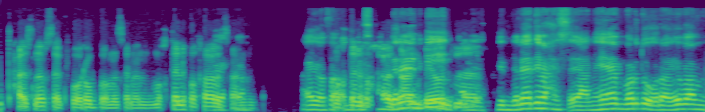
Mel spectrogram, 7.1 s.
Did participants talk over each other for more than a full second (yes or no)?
yes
